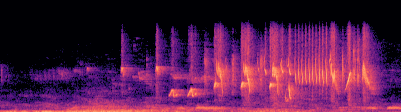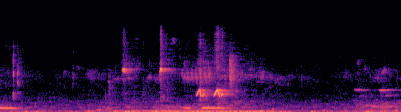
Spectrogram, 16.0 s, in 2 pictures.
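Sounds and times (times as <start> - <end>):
low rumble: 0.0 - 3.8
songbird singing: 0.6 - 8.4, 9.3 - 13.7.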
